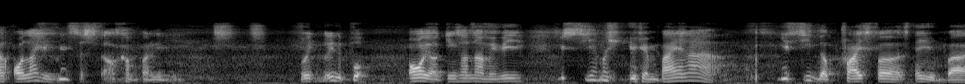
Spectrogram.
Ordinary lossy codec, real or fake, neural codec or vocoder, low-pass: none; fake; autoencoder, 48 kHz, 32 numbers a frame, DAC-VAE, trained on Japanese speech; 7.2 kHz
